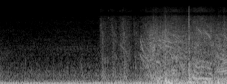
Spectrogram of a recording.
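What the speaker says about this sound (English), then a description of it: "Those turrets hurt." Turret gunfire in System Shock 2 breaks out about midway through, a rapid, loud burst of mechanical shots with a metallic edge, following a quieter stretch of room tone.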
